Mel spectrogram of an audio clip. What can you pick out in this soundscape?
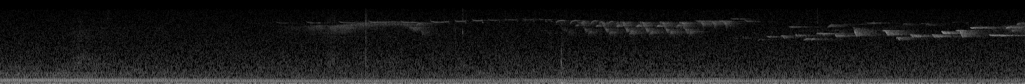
Golden-crowned Kinglet, Northern Parula, Blackburnian Warbler, Winter Wren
